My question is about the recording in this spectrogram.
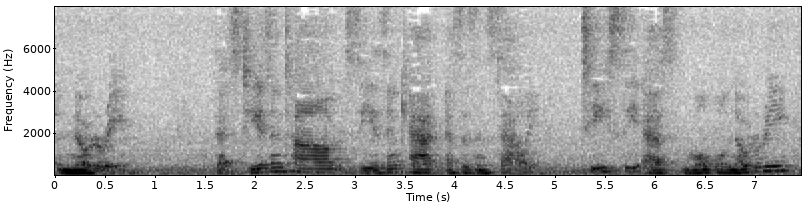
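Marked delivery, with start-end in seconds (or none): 1.6-7.3 low, soft sultry ad read; sexy voice. Acted. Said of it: "Stop with the sexy voice".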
